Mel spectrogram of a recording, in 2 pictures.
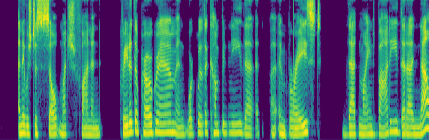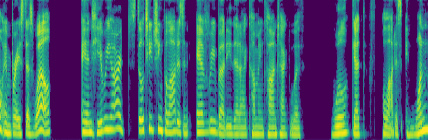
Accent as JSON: {"language": "English", "country": "Germany", "second_language": "English", "said": "I'm originally from Germany"}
